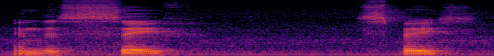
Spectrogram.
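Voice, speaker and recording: A man leading a guided meditation as a teacher, speaking gently and deliberately with long pauses. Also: fairly low pitch, level tone, a little hiss or hum.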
